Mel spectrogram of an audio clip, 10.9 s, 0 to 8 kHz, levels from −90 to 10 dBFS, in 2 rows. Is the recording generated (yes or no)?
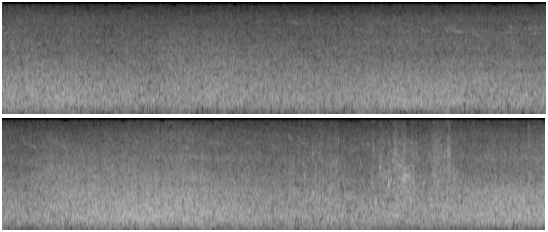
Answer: no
